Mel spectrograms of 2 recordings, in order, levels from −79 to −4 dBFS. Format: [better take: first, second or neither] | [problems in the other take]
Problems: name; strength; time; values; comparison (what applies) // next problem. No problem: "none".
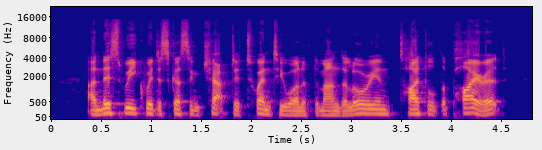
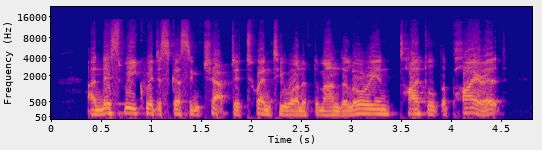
first | distortion; heavy; 6 dB below the speech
